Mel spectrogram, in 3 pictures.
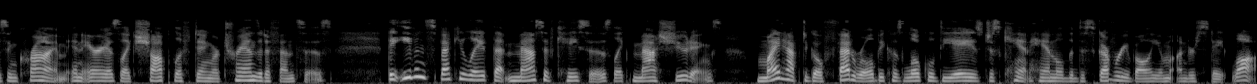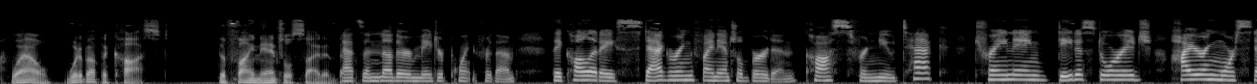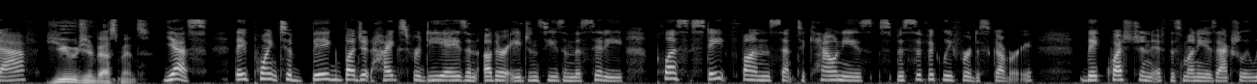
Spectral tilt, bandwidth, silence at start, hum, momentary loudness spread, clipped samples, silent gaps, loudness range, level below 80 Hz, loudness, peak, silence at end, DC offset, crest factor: -4.5 dB/octave; 8.8 kHz; 0 s; none; 12 LU; under 0.1%; none; 6 LU; -50 dBFS; -25 LUFS; -4 dBFS; 0 s; under 0.1%; 22 dB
